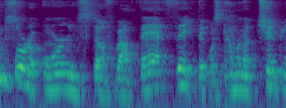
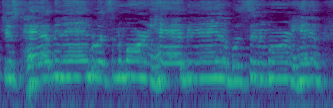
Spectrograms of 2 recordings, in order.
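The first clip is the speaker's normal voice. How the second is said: mock panicked, high, frantic, repeated pleading scream; 8 semitones higher than usual. Retelling a demand for an ambulance all night: imitating own past screaming. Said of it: "I'm screaming all night".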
